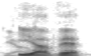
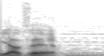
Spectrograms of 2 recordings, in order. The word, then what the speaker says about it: Yahvé: Segundo um relato, Abraão conhecia Deus por seu nome pessoal, que costuma se pronunciar Yahvé.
